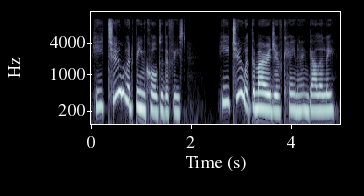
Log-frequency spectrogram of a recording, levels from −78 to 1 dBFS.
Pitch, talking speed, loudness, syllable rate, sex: 245 Hz, 205 wpm, -15 LUFS, 6.1 syllables/s, female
